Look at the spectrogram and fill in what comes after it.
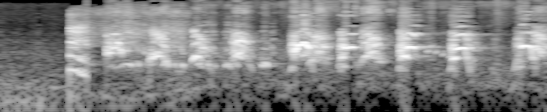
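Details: Corgi giving a quick run of about ten short, sharp, mid-pitched barks after a brief quiet start, spaced unevenly at roughly two to three per second.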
